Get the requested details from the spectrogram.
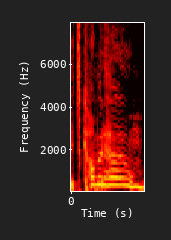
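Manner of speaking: terrible put-on British accent, high-pitched. Talking about the Suns, saying it as the British would: terrible British accent. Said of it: "it's a terrible British accent".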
